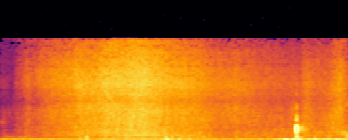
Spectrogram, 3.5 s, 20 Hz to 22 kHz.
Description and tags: rougher curtain brush
This is the sound of a hand opening the curtains. The curtains are stiff and in a carpeted room with concrete walls. It was recorded on a tascam DR-40.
